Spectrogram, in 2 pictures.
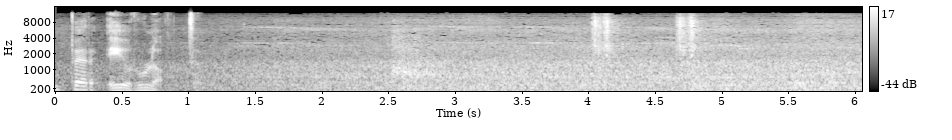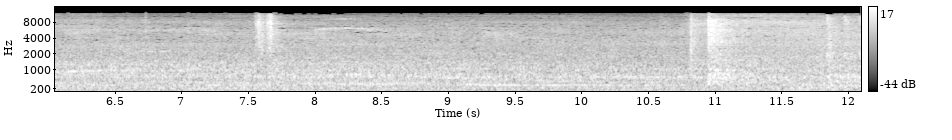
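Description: A diesel high-speed train approaches on the rails with a low rumble.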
